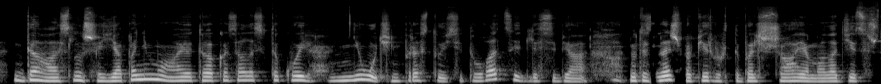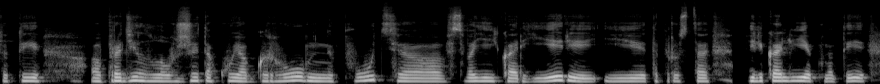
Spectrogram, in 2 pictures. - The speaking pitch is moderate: Yes, medium, 160 Hz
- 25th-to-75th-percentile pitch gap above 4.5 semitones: No, average, 3.0 semitones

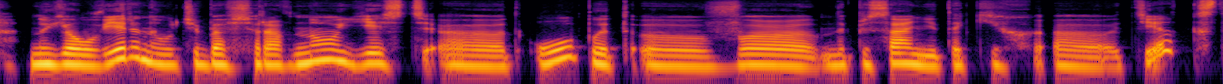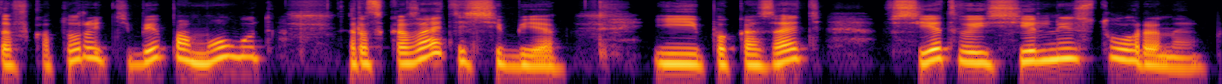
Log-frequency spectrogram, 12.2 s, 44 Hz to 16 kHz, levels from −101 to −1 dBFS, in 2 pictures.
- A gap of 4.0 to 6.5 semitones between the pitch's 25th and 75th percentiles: Yes, wide, 5.5 semitones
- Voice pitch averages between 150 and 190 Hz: Yes, medium, 185 Hz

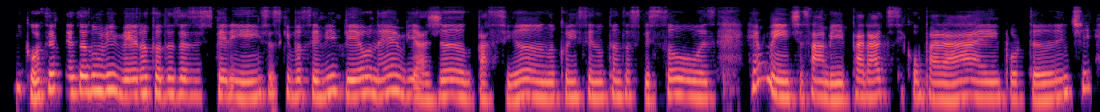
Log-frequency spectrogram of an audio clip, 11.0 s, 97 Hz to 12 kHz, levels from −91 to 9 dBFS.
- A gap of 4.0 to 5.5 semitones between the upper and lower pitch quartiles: No, narrow, 2.4 semitones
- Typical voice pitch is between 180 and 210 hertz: Yes, high, 190 Hz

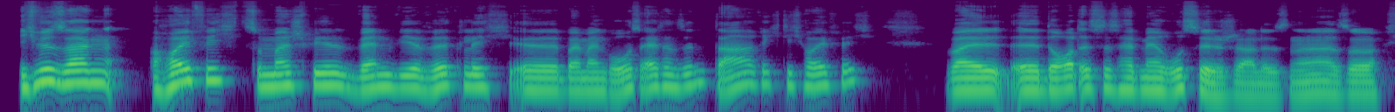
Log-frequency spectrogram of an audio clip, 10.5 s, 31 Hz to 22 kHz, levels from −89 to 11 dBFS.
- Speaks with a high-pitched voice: No, low, 130 Hz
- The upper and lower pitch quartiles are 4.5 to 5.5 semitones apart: Yes, average, 5.1 semitones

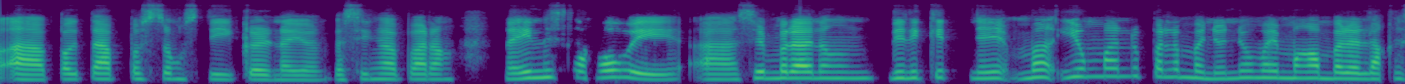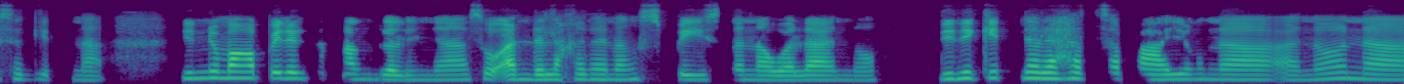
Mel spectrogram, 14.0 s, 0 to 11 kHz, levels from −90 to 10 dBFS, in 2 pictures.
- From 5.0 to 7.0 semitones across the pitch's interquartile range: No, average, 4.1 semitones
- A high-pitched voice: Yes, high, 215 Hz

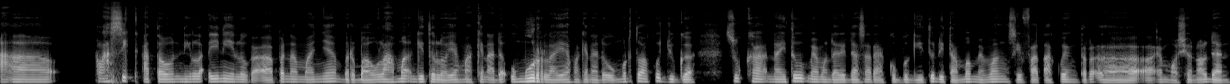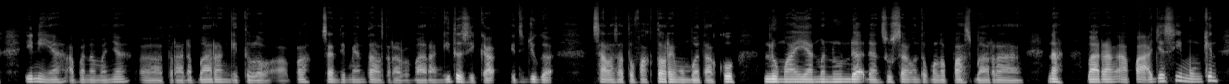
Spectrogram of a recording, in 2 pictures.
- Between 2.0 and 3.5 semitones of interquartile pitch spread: Yes, narrow, 2.5 semitones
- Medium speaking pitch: No, low, 110 Hz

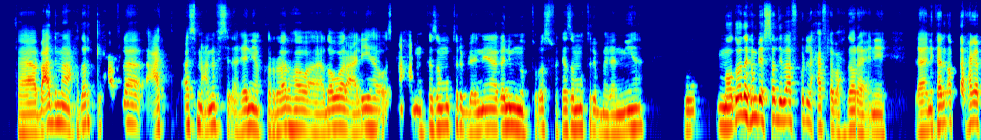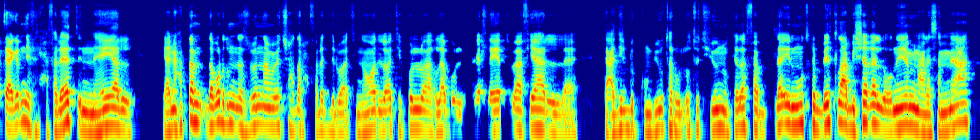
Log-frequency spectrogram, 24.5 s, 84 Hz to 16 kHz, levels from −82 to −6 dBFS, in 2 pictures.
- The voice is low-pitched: Yes, low, 130 Hz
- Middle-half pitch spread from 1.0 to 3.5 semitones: Yes, average, 3.2 semitones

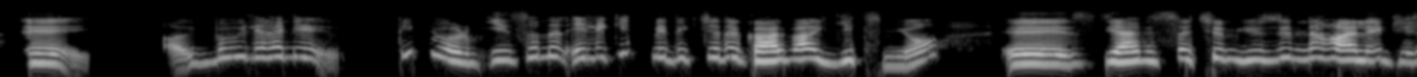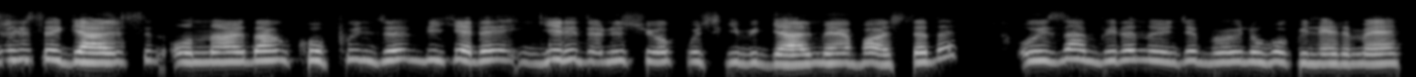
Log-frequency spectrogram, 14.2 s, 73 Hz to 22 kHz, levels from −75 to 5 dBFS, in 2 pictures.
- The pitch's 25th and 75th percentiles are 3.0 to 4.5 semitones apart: Yes, average, 3.7 semitones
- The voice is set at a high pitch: Yes, high, 245 Hz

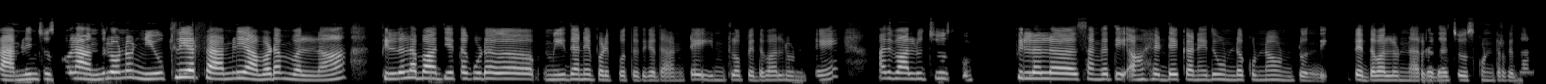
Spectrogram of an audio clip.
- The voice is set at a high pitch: Yes, high, 230 Hz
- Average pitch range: Yes, average, 5.0 semitones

